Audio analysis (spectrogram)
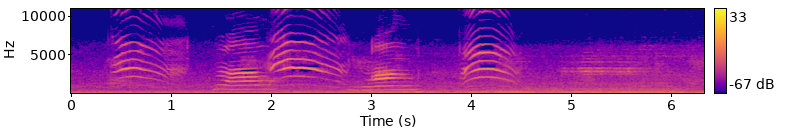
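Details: Mother cat back with her kittens after two days away, nursing them with milk; five high, arching meows in quick succession over about four seconds, with a steady low hum beneath.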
